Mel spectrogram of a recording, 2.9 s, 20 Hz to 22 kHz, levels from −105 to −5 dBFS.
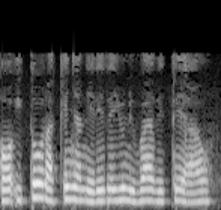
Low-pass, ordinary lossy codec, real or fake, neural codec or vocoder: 9.9 kHz; AAC, 24 kbps; real; none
